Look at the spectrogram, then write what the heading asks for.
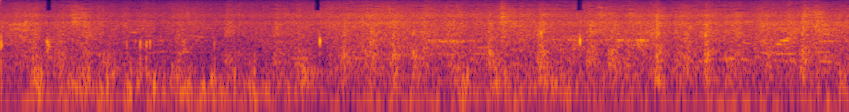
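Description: Train running along the track, heard from aboard: a steady rumble with the clatter of wheels on the rails, under a rush of wind and river water.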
